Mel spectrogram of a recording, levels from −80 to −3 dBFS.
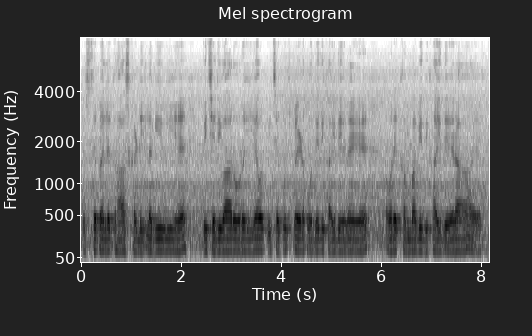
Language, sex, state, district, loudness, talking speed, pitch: Hindi, male, Uttar Pradesh, Shamli, -16 LUFS, 220 wpm, 110 Hz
